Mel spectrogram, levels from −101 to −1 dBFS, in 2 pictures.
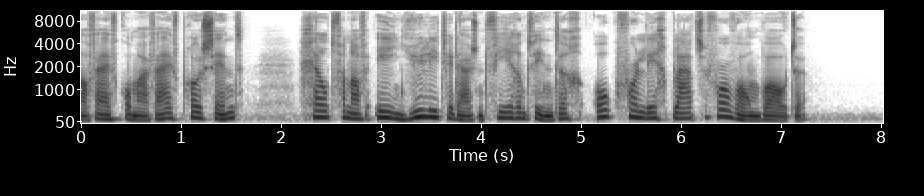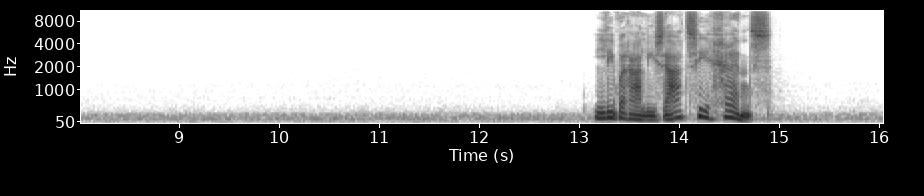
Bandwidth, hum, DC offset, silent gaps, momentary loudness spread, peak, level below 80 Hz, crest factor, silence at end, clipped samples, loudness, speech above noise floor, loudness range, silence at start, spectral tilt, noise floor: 11 kHz; none; under 0.1%; none; 6 LU; -6 dBFS; -70 dBFS; 18 dB; 1.15 s; under 0.1%; -23 LUFS; 38 dB; 7 LU; 0 s; -5.5 dB/octave; -60 dBFS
